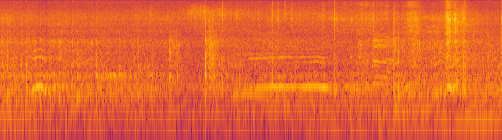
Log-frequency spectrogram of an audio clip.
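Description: Skateboard wheels roll and rumble on a concrete path.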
